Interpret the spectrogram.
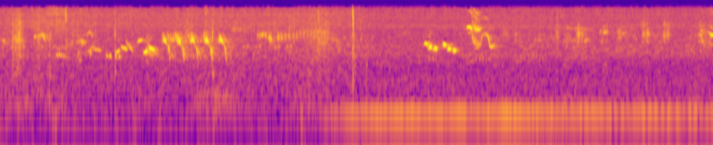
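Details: Song of a Rufous-tailed scrub robin: a quick run of sharp, repeated chipping notes, then after a pause a brief twittering phrase and a high looping whistle, with a constant low hum underneath.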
